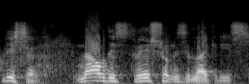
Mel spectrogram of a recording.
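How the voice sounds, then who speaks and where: Over noticeable background noise, a man with an Italian accent speaks at a moderate pace and a fairly high pitch. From Italy. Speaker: filmmaker and author. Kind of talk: interview. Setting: call. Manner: halting; animated.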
